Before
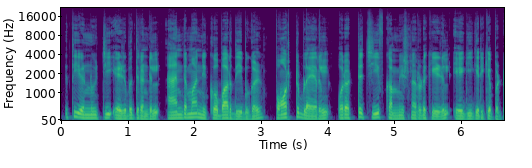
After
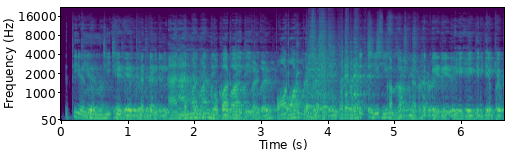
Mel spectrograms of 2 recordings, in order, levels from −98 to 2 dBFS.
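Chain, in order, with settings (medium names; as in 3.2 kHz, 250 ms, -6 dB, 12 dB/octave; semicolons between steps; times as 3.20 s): 3.69–4.40 s: self-modulated delay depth 0.35 ms; thinning echo 137 ms, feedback 53%, level -12.5 dB; reverberation RT60 0.35 s, pre-delay 123 ms, DRR -2 dB; trim -6 dB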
